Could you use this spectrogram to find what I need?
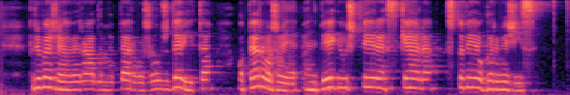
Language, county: Lithuanian, Telšiai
